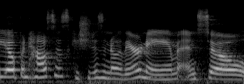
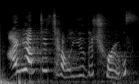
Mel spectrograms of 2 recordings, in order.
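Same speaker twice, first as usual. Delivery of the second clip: higher-pitched woman's voice; 5 semitones higher than usual. Retelling a visit, speaker does the voice of a lady who came in: imitating a woman's voice. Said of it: "I'm going to do her voice".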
